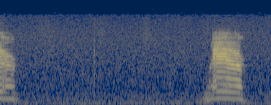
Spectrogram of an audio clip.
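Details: Domestic cat meowing as a wake-up call for its owner: the tail of one meow at the start, then a strong drawn-out harmonic meow, rising and falling, after a quiet pause indoors.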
